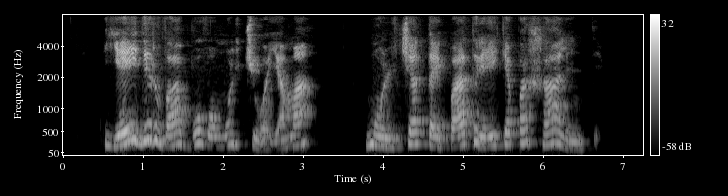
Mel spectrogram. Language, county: Lithuanian, Kaunas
